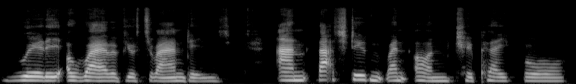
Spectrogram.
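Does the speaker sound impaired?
Yes: deafness; sign-supported English, signing and speaking at the same time.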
